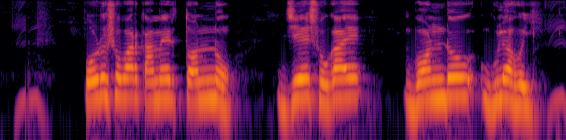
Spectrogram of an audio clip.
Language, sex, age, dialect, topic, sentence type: Bengali, male, 18-24, Rajbangshi, banking, statement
